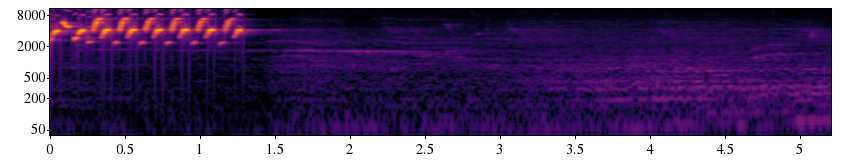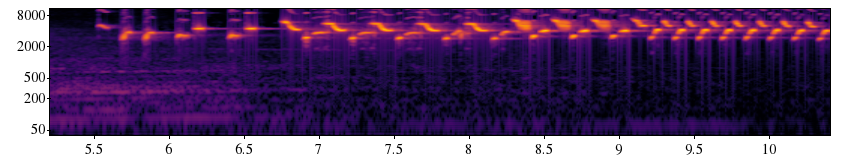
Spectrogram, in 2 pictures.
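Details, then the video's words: Goldfinch × canary hybrid singing in the elegant Malaga style without errors: a brief burst of rapid high trilling, a pause with faint low rumbling, then scattered chirps building into a long fast metallic twittering run. "Mixto de Jilguero Cantando Limpio (Video HD)Mulet de Chardonneret X canari /hybrid goldfinch singing"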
